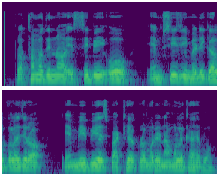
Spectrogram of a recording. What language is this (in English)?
Odia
